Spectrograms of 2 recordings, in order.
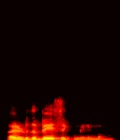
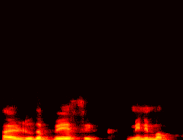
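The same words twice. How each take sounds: First: Quick, offhand, bare minimum; dismissive tone. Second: Said in the usual way. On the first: Shown as a demonstration. Teacher shows the rude tone of the phrase, quick and offhand. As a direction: toss it off quickly, like you barely care. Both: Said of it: "that is not a good tone".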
